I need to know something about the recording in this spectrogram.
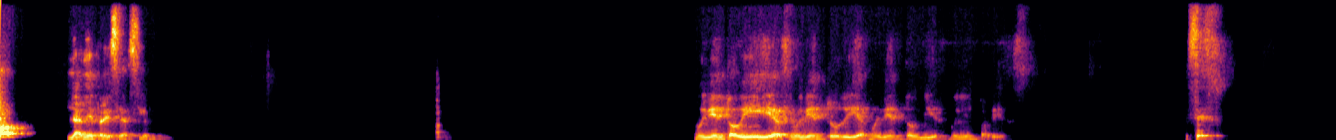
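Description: A man speaks with animation into a close microphone, pausing between phrases.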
